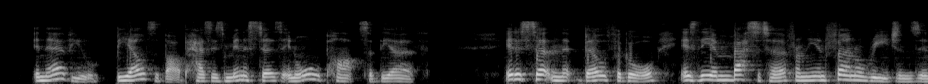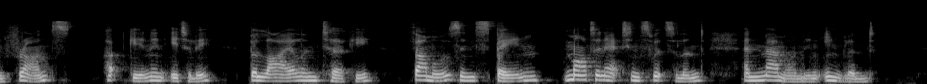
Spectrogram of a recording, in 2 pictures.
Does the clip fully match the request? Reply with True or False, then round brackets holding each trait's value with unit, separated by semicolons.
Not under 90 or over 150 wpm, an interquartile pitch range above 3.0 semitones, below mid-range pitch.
False (140 wpm; 4.2 semitones; 175 Hz)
